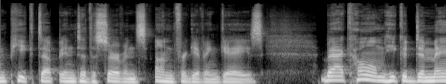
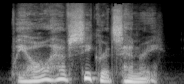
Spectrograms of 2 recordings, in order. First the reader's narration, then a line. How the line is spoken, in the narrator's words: Emerus whispered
